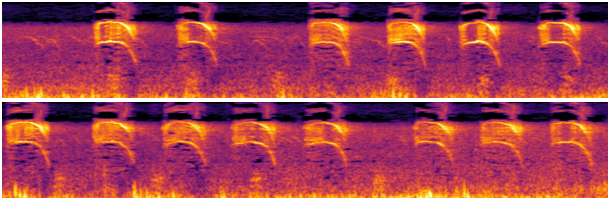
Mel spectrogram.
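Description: Fledgling pipit giving a steady, rapid series of high, thin chirps, about three a second, over low rumbling handling noise.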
